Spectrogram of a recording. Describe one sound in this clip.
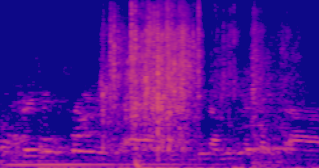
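Trading cards slide and rustle in a man's hands.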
